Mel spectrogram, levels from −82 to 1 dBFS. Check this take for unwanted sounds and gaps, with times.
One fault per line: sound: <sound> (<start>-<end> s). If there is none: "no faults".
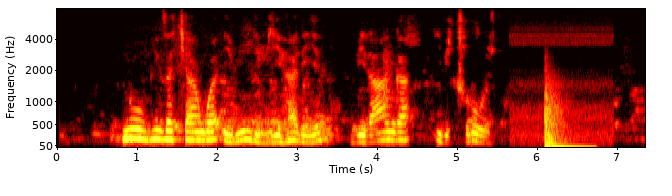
sound: thud (6.1-6.8 s)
